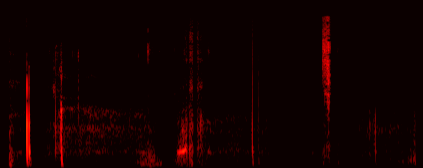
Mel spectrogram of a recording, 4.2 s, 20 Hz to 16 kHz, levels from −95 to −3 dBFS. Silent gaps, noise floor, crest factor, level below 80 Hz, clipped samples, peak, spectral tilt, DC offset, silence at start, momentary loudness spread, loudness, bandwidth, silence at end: 1.62-1.74 s, 2.73-3.08 s, 3.15-3.22 s, 3.32-3.54 s, 4.04-4.08 s; -82 dBFS; 36 dB; under -90 dBFS; under 0.1%; -30 dBFS; -2 dB/octave; under 0.1%; 0.1 s; 8 LU; -61 LUFS; 11 kHz; 0.05 s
